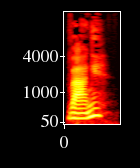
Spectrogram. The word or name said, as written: vange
